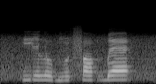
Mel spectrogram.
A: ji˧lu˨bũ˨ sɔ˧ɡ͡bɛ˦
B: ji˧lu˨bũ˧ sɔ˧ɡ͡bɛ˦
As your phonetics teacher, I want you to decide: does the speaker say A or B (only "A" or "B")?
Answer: B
